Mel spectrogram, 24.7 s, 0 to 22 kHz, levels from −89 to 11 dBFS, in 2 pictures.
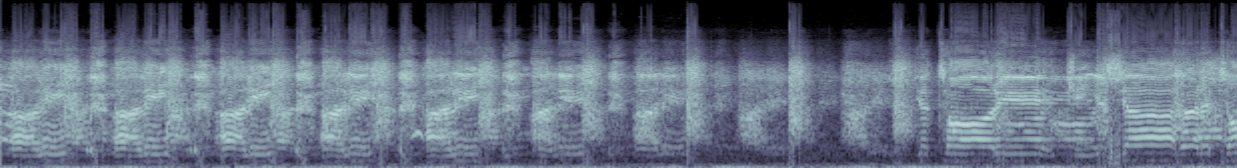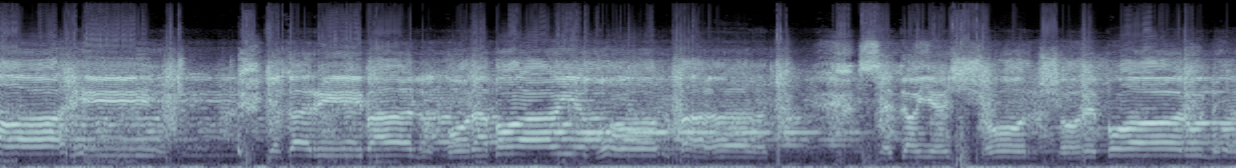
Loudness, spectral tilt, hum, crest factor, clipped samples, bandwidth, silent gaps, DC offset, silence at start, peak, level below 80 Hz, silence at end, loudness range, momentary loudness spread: -7 LUFS; 1.5 dB/octave; none; 10 dB; 0.5%; over 20 kHz; none; under 0.1%; 0 s; 0 dBFS; -42 dBFS; 0 s; 3 LU; 6 LU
